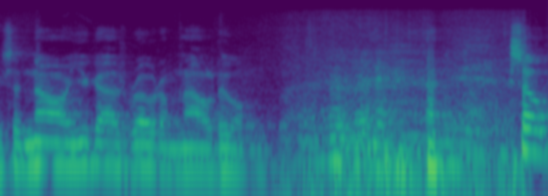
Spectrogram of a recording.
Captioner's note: laughter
